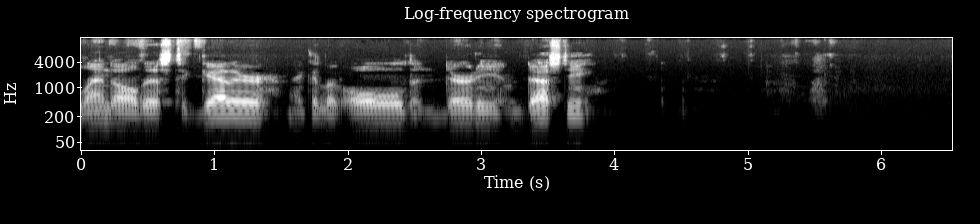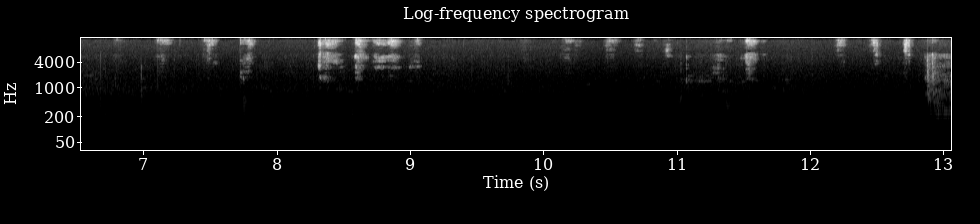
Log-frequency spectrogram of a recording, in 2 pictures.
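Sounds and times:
chalk rubbing strokes: 0:03.9 - 0:05.8, 0:06.8 - 0:09.2, 0:09.8 - 0:13.0.

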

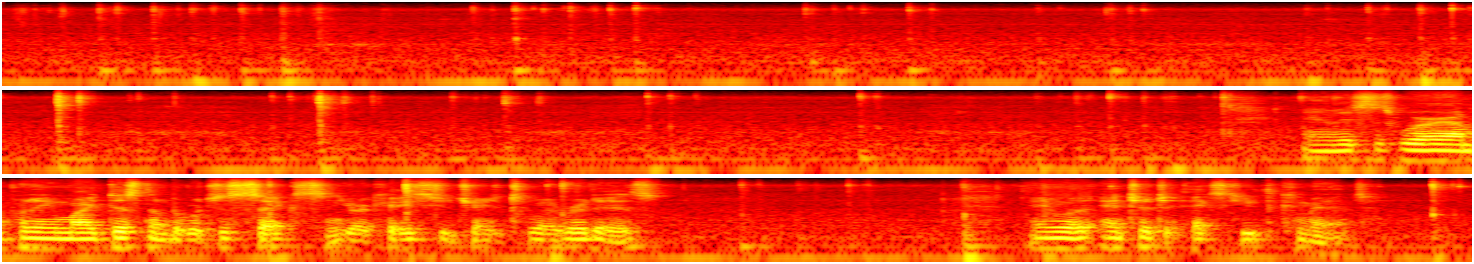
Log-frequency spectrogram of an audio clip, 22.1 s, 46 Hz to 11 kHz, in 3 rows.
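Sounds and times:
keyboard typing: 0:00.0 - 0:01.6, 0:02.3 - 0:03.3, 0:04.0 - 0:05.8, 0:06.5 - 0:10.9, 0:11.6 - 0:11.8, 0:12.5 - 0:14.0
low steady hum: 0:00.0 - 0:22.0.

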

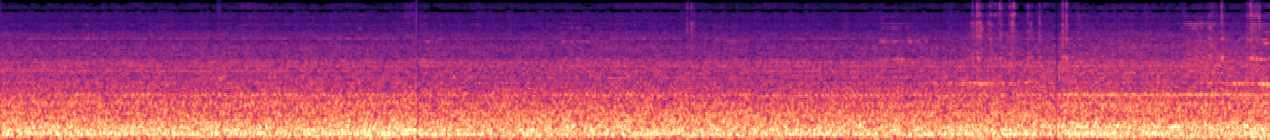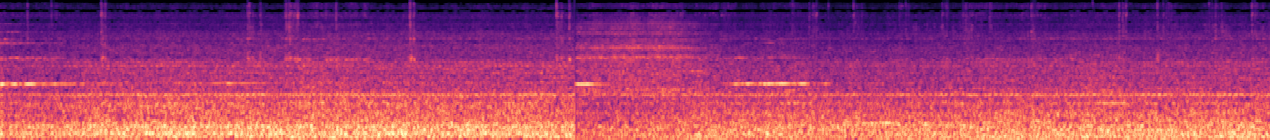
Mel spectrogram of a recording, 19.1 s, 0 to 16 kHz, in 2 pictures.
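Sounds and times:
lathe grinding steel: 0:06.8 - 0:19.0
thin whining tones: 0:08.8 - 0:19.0
sharp clicks of metal chips: 0:11.2 - 0:12.8.

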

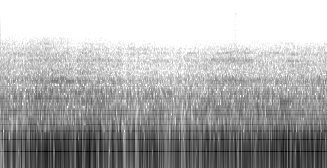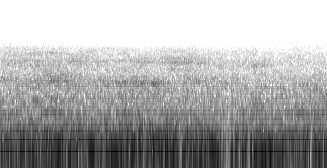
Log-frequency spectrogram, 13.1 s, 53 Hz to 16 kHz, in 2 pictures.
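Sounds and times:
distant diesel locomotive rumble: 0:00.0 - 0:13.0
faint engine whine: 0:00.0 - 0:13.0.

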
